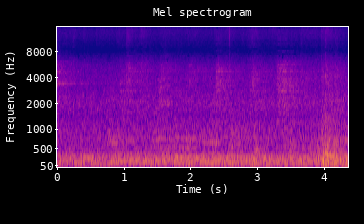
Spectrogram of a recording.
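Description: Steady low rumble of an indoor wrestling training hall, with indistinct voices and faint scuffling of wrestlers grappling on the mats.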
